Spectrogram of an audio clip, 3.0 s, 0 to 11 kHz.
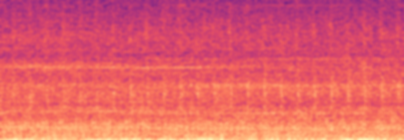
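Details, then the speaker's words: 2000 Mitsubishi Montero Sport idling in a garage during warm-up: faint, uneven knock, quieter than on cold start; knock appears cold for about 3-4 minutes then fades, intermittently returning; cause unknown, doesn't seem like hydraulic lifters. "Итак, стук прекратился, но сейчас он может появиться снова, хотя и не так громко, как сначала, но он всё же присутствует."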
